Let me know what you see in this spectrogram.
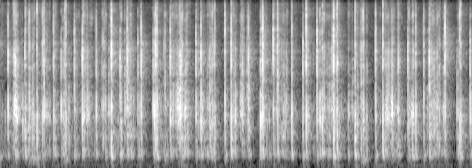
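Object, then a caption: Plastic water bottle with ridged plastic cap. A clear PET plastic bottle with a black ridged plastic cap is held in the hands while the cap is twisted and its ridges are scratched with fingertips and nails. The result is a fast, dense run of short, dry clicks and scratches, mostly in the midrange with some bright edges and almost no low end.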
